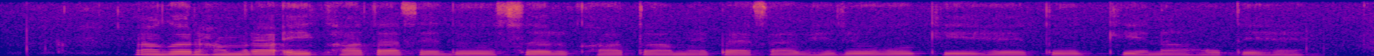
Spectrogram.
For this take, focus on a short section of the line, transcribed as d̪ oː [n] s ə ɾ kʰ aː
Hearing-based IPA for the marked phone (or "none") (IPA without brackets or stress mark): none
